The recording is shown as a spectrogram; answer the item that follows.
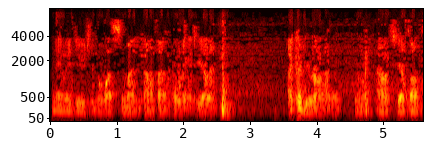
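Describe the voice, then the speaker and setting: A man talks at a fairly quick pace in a very deep, low, monotone voice with flat intonation. His loudness swings widely over noticeable background noise. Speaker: master's student presenting research. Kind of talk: seminar Q&A. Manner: fast.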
